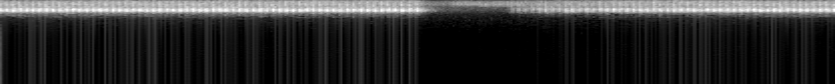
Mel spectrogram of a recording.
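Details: Grasshoppers in a steady, high-pitched shrill chirring, pulsing about four times a second, with a brief dip where the sound drops away and then swells back in. No music.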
